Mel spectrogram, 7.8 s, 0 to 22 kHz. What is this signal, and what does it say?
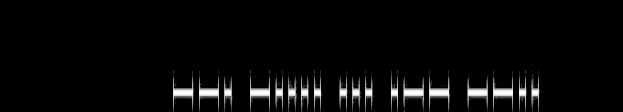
Morse code, heard as a keyed tone, about 15 wpm, 700 Hz. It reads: G6SWZ
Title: DXCC-100 Call Signs - 5 Characters - Repeated 2x - 15wpm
